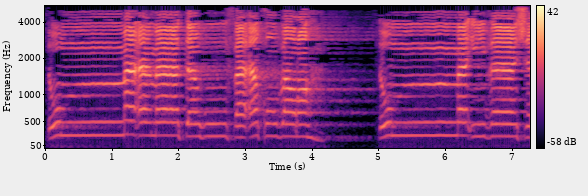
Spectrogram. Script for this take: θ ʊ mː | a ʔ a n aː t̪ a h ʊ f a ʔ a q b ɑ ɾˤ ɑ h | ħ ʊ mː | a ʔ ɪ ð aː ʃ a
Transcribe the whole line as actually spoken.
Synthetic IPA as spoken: θ ʊ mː | a ʔ a m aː t̪ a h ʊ f a ʔ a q b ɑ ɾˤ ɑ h | θ ʊ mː | a ʔ ɪ ð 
